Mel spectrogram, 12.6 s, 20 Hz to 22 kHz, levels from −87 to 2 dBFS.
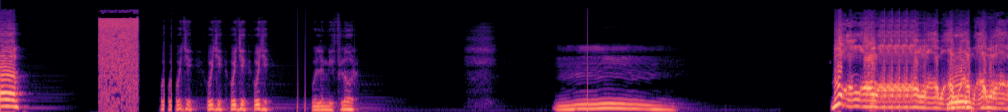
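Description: Repeated buffers occur at 2.04, 3.72, 7.34, 9.29 and 11.05 s. Each time, new audio arrived late and the last block of about 93 ms, which fits a 4096-sample buffer, replayed two, two, one, one and four extra times. The result is audible stutters with hard joins.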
